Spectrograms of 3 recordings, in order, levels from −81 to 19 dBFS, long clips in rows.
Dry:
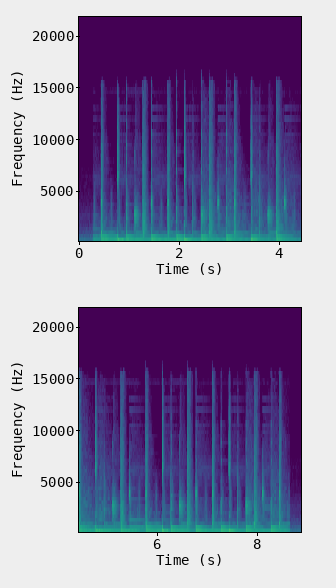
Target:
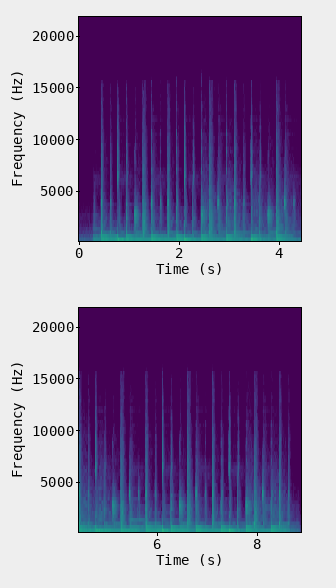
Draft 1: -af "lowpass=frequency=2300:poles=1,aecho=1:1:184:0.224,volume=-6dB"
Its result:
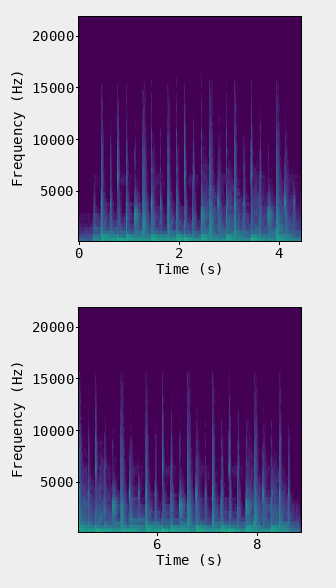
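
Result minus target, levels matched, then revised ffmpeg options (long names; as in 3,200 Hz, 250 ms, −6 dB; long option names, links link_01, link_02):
4,000 Hz band −3.0 dB
-af "lowpass=frequency=4900:poles=1,aecho=1:1:184:0.224,volume=-6dB"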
